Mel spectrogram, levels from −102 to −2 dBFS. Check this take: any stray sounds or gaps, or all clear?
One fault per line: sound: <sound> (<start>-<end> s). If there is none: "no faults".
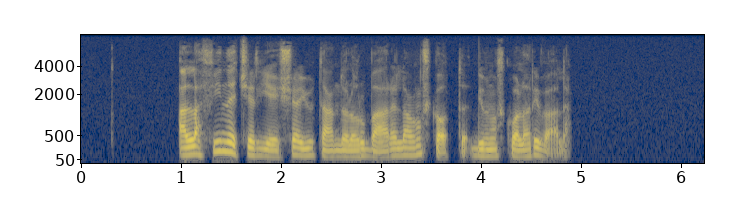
no faults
